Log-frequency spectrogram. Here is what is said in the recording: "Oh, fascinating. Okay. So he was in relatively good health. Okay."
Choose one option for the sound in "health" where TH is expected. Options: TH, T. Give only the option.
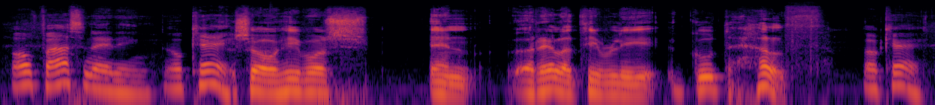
TH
